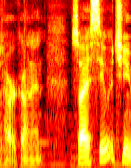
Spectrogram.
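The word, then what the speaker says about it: Harkonnen: continue come on me the double n thing is the thing with the movie pronunciation I'm guessing yeah harken versus hark Conan versus harkonin so I see what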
